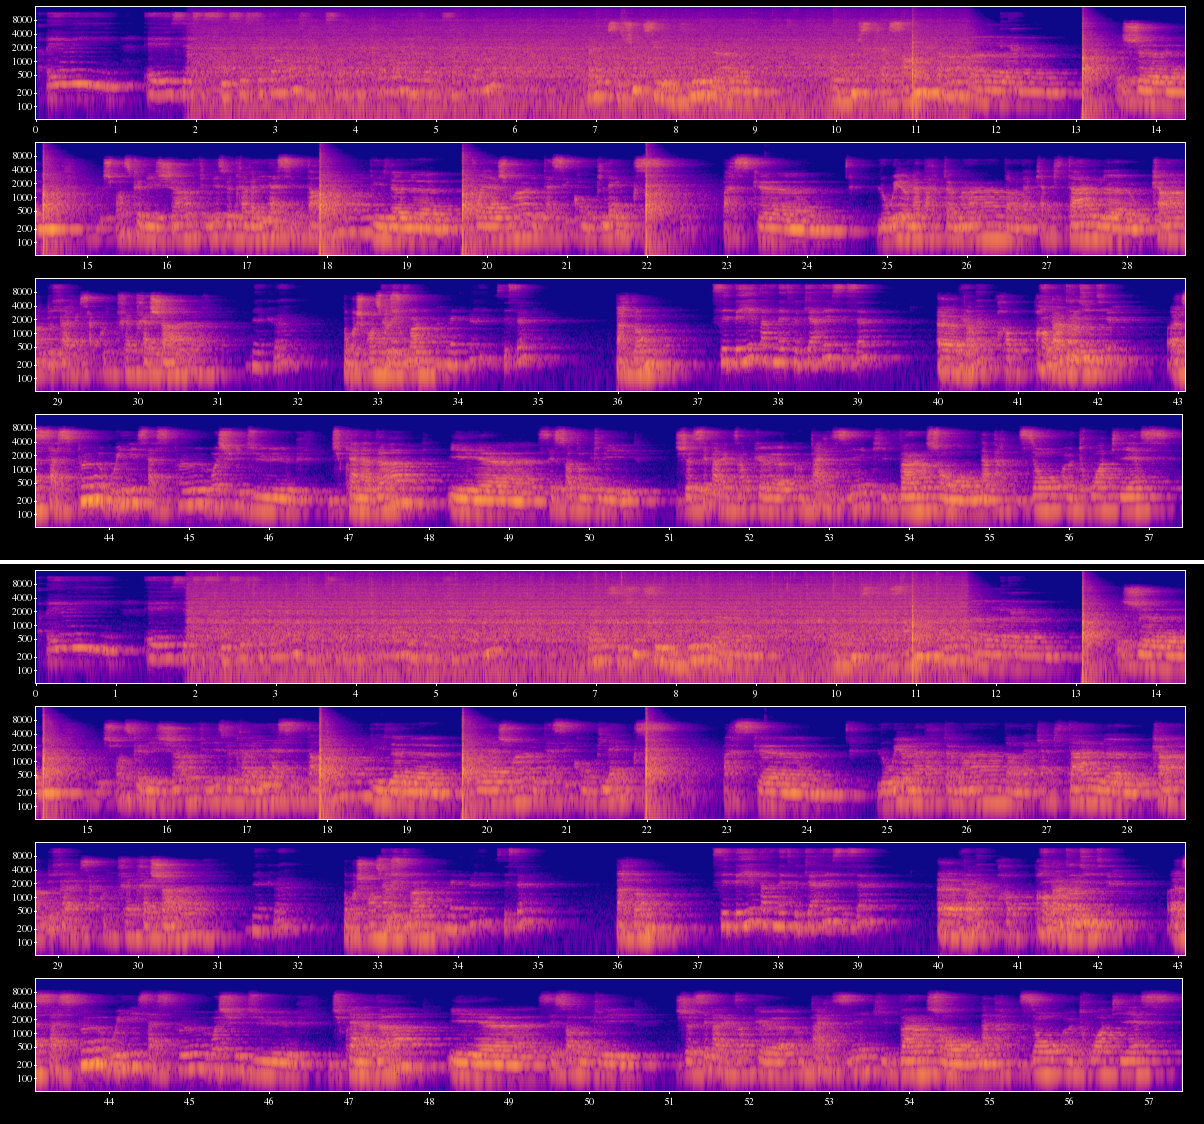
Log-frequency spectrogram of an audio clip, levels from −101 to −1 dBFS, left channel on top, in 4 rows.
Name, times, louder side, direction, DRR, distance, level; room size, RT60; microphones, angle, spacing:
voice 1, 0.0-5.8 12.0-12.3 19.1-19.3 28.8-29.1 31.4-31.9 33.0-33.4 33.7-34.9 37.2-39.1 40.2-40.6 41.2-42.3, left 1 dB, 20° left, -3 dB, 0.7 m, -41 dB
Rain, 1.9-11.7, right 4 dB, 90° right, 1.1 m, -39 dB
voice 2, 6.8-9.1 9.9-12.7 13.5-22.2 22.9-24.6 24.9-30.9 32.6-33.6 36.0-36.5 40.0-41.0 41.2-41.9 42.9-46.4 46.7-47.8 48.2-50.5 51.1-57.2, left 1 dB, 55° left, -1 dB, 1.9 m, -37 dB
sound 1, 9.5-9.6 10.9-11.7 13.1-14.0 14.4-15.4 17.9-18.8 19.7-20.6 22.0-22.9 23.5-23.6, right 2 dB, 15° right, 0.3 m, -34 dB
16.5 x 5.9 x 2.2 m, 1.3 s
head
